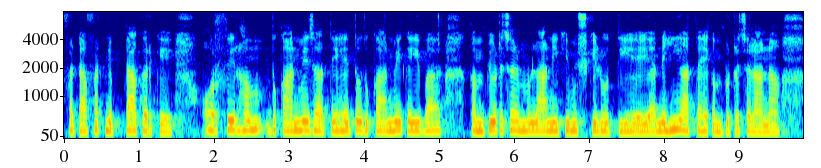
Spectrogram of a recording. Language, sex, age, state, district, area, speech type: Hindi, female, 45-60, Madhya Pradesh, Betul, urban, spontaneous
